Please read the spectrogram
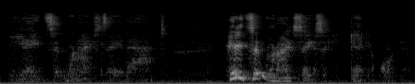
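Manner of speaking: conspiratorial whisper, almost no voice; hushed, sly whisper to the camera; whispered aside. Real, not acted. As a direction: lean in and whisper it like a secret. Whispered aside about his brother.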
